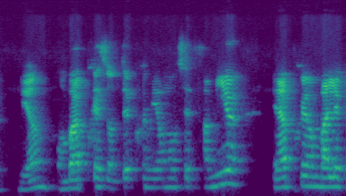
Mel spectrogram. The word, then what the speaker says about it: famille: Le famille Gainsbourg est un véritable famille d'artistes. Famille. La double L ne se prononce pas.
